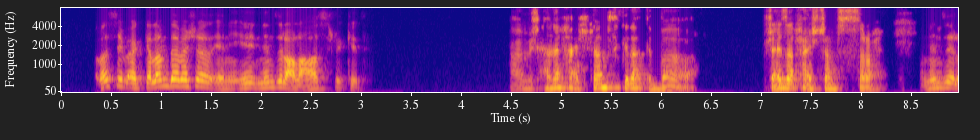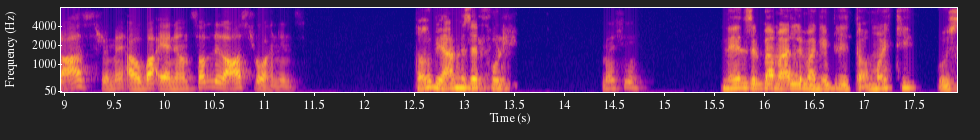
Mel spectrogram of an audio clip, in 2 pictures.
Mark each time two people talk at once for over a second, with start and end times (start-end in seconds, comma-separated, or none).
none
